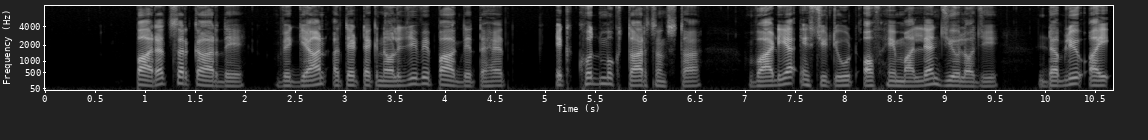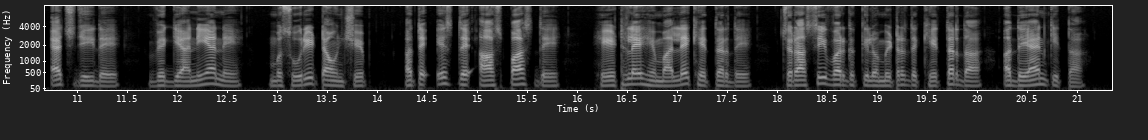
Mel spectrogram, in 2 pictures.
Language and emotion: Punjabi, neutral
